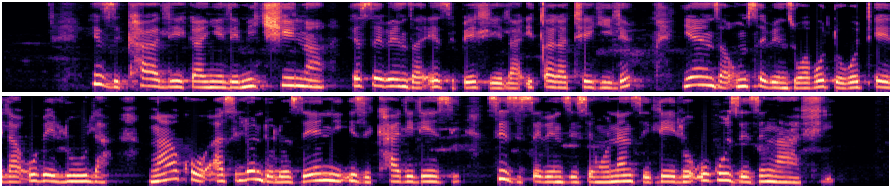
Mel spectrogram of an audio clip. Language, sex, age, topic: North Ndebele, female, 36-49, health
